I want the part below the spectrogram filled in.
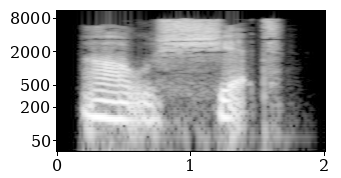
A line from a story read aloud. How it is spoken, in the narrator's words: Carrie muttered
